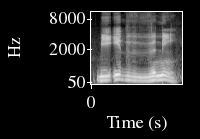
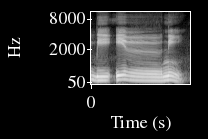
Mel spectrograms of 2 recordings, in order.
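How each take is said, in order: First: The dh sound is cut off and choppy. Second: The dh sound flows smoothly without stopping. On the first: The speaker calls it wrong. "biar bunyinya nggak begini" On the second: The speaker calls it right.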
